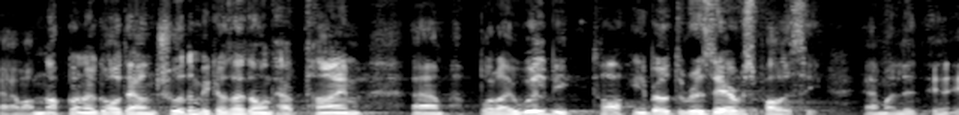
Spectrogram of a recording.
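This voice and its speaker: With an Irish accent, a man talks at a very fast pace using fairly even intonation. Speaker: church governance board presenter. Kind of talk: conference report.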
